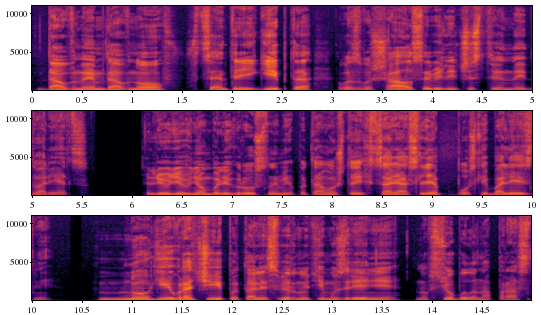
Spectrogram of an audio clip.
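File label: russian male narration; voice demos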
